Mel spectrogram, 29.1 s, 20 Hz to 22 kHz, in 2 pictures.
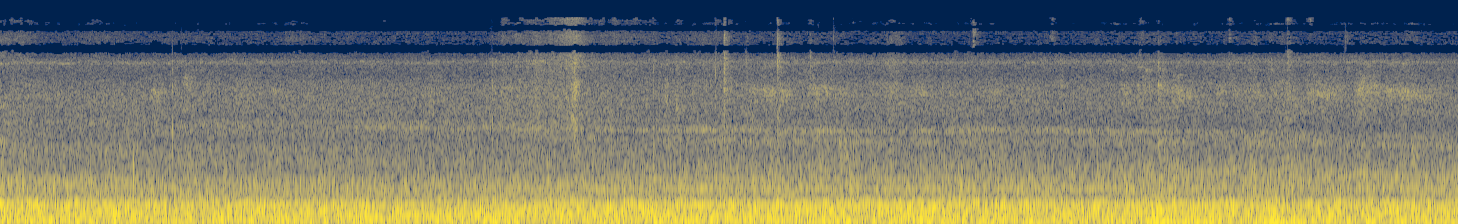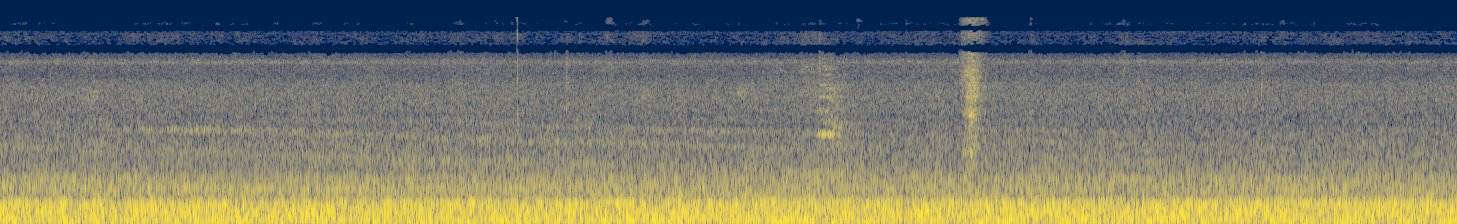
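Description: Steady low rumble of a Sydney Trains B-set (Waratah Series 2) electric train running along the line, heard from on board, with faint tones sliding slowly down in pitch midway and a couple of light clicks.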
